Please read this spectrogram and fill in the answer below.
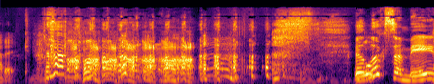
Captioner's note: all laughing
